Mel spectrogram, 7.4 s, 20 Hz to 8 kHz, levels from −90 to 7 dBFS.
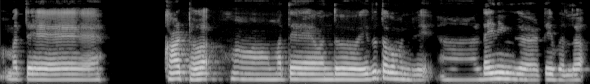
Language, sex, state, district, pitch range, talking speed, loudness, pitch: Kannada, female, Karnataka, Bellary, 190-205 Hz, 80 wpm, -17 LUFS, 195 Hz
